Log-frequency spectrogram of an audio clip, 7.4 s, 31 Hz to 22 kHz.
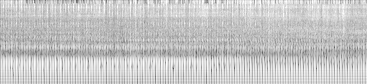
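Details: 1985 MTD two-stage snowblower, single-cylinder engine run with half the housing off after a carburetor adjustment: quick, even pops at fast idle with no misses, surging or knocking; runs healthy.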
